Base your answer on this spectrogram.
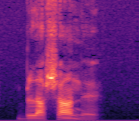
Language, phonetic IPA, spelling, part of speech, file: Polish, [blaˈʃãnɨ], blaszany, adjective, Pl-blaszany.ogg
